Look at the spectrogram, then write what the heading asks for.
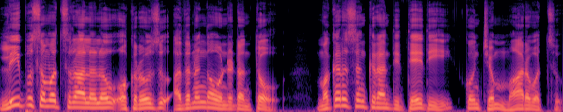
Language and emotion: Telugu, neutral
